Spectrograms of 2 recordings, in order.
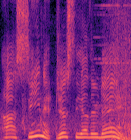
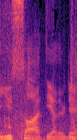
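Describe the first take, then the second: First: Lightly mock a Southern Texas accent, pitched up. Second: Said in the usual way. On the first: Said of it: "violently abuse the English language by saying".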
